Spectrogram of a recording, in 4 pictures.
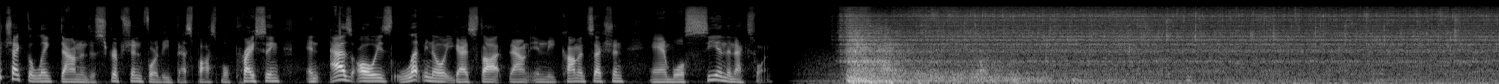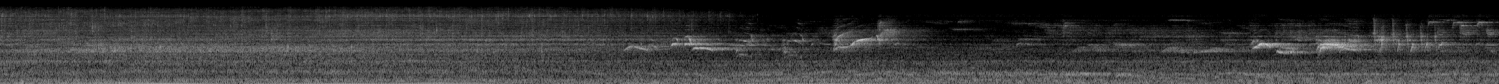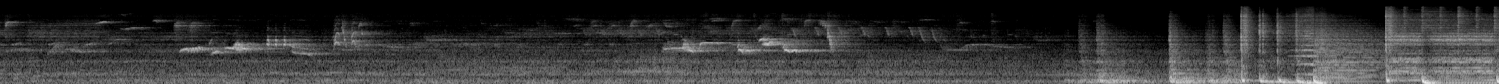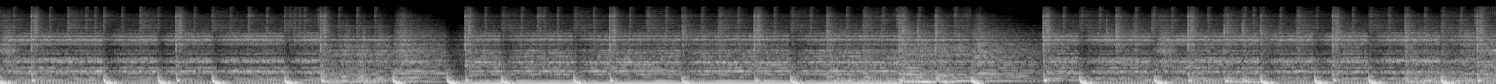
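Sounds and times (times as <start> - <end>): steady hiss: 8.4 - 22.4, 49.6 - 54.7
small birds chirping: 19.7 - 40.6.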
